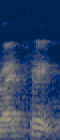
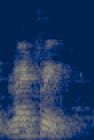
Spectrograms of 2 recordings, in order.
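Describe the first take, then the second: First: रेटरिक said reh-tuh-rik, no h sound; rhetoric, silent h. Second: रेटरिक again as reh-tuh-rik, h left silent; rhetoric, silent h. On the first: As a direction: say रेटरिक with a plain r and no h. (रेटरिक बिना एच की आवाज़ के, रे-ट-रिक) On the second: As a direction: repeat रेटरिक clearly with no h. (रेटरिक फिर से, एच silent रखकर) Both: Shown as a demonstration. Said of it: "एच नहीं, रेटरिक".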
